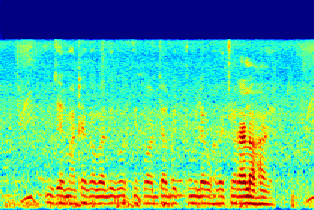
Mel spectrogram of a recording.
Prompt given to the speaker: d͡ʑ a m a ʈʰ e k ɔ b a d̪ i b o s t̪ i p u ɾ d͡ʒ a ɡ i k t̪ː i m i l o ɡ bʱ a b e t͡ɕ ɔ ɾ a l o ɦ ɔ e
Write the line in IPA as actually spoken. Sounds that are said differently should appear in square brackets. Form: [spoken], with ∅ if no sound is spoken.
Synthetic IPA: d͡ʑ [e] m a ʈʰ e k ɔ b a d̪ i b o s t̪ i p [ɔ] ɾ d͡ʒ a [b] i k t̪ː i m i l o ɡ bʱ a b e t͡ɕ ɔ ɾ a l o ɦ ɔ e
